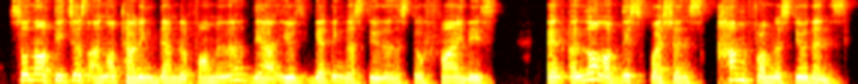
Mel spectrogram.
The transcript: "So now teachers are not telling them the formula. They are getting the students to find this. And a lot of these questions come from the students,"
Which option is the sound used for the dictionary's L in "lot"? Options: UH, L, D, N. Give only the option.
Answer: L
